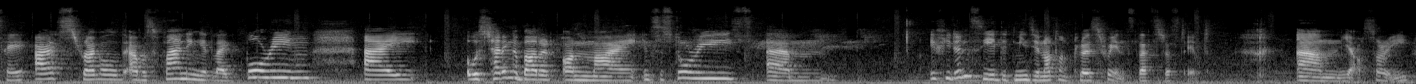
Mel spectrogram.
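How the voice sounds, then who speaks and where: Expressive, bright-voiced woman chatting about books. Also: on the high side, a little hiss or hum, low-quality recording. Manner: expressive, slangy, girlfriend-to-girlfriend address with emphatic check-ins. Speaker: book reviewer vlogger. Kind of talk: casual chatty book review to camera.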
